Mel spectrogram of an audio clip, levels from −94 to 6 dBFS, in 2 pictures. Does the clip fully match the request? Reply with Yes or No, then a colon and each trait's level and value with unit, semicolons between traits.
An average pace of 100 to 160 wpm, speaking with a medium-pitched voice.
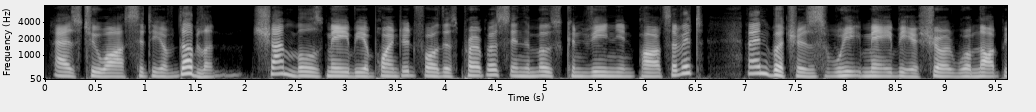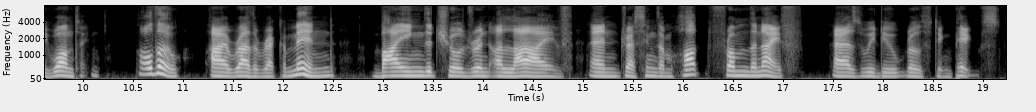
Yes: average, 155 wpm; medium, 165 Hz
